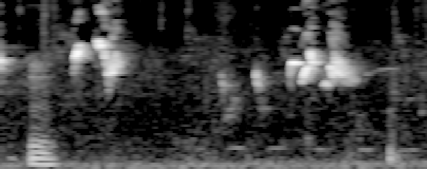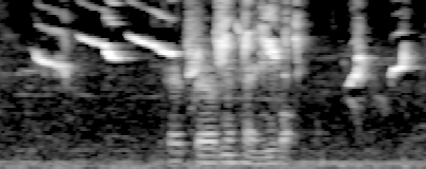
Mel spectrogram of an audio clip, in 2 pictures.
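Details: Oriental magpie-robin singing powerfully: rapid sequences of high whistled and slurred notes with descending sweeps, broken by short pauses, alongside a few low harsh sounds.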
